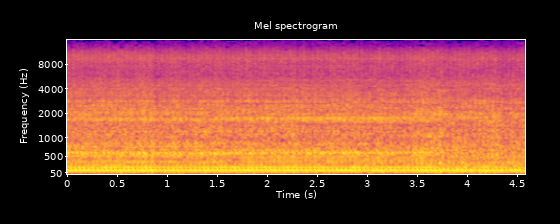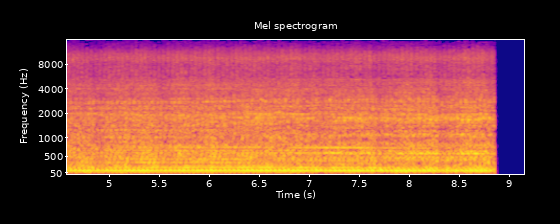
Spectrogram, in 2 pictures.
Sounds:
Vehicle

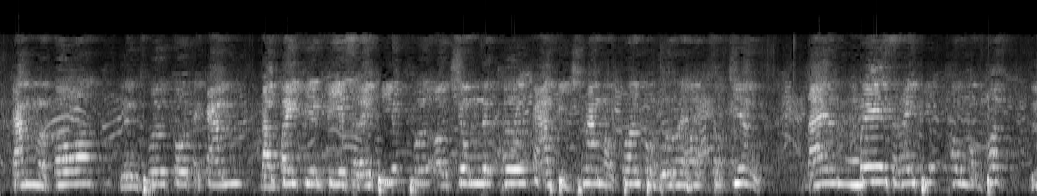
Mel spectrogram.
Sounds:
man speaking, Speech, monologue

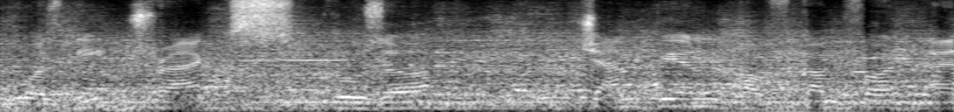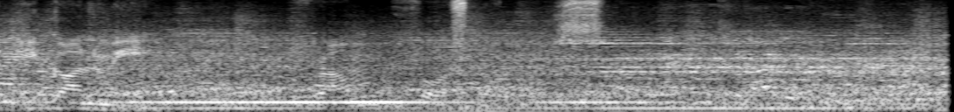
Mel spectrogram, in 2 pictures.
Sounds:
Speech

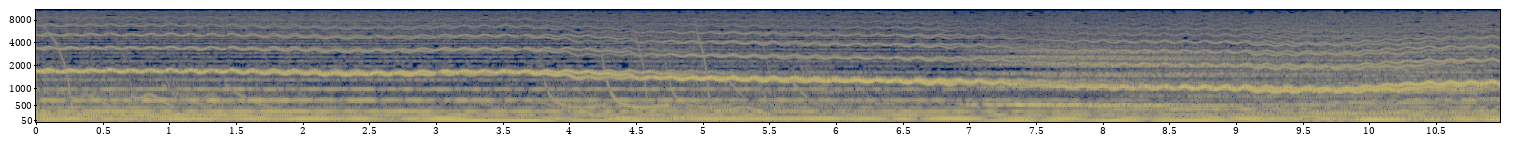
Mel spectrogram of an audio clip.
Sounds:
playing theremin

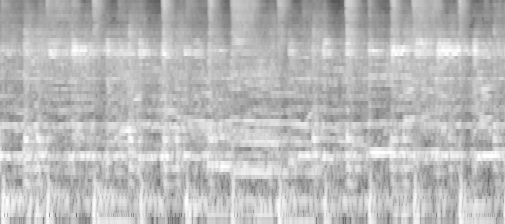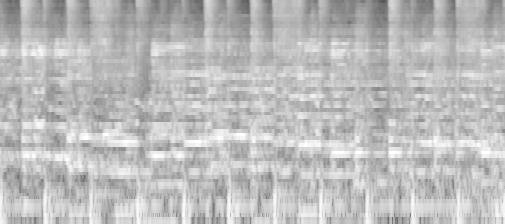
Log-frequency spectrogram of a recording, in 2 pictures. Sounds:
Speech, Music

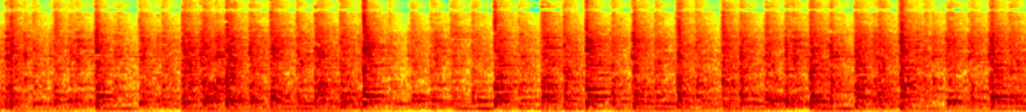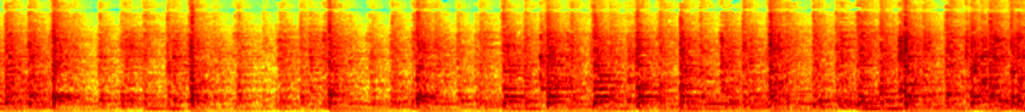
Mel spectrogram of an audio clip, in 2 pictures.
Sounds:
playing djembe

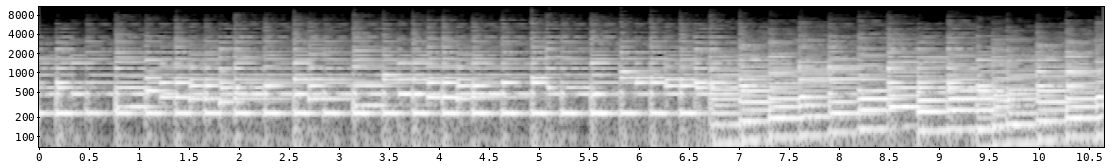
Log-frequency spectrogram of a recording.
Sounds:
Musical instrument, Music

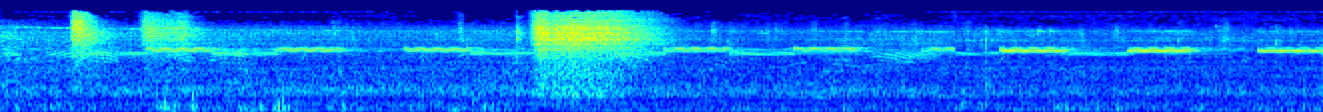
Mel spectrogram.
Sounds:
Speech

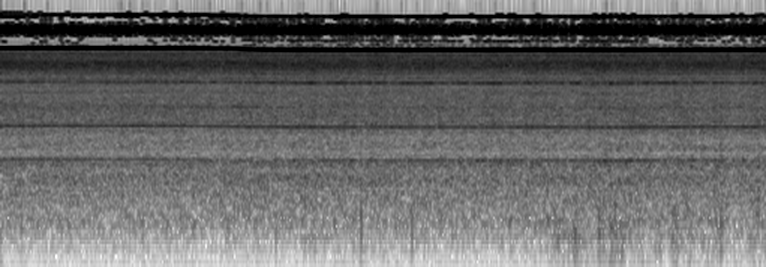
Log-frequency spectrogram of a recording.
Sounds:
Medium engine (mid frequency), Engine

